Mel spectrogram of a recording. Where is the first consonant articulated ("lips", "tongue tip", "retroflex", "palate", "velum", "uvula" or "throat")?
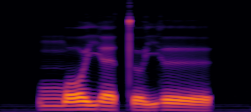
lips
